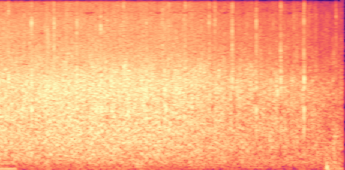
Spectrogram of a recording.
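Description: An audience at a conference celebrating Asian brand leadership bursts into sustained applause, dense and even, easing slightly toward the end with a few sharper claps standing out.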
